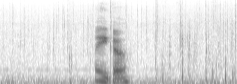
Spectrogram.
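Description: A young woman exclaims briefly and close by into a microphone.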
